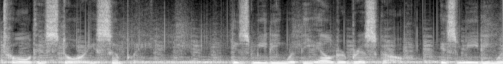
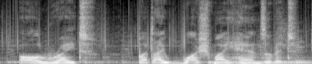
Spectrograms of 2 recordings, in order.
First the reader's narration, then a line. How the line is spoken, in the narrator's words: Raynor 1 said angrily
